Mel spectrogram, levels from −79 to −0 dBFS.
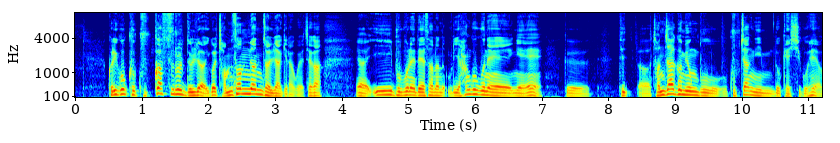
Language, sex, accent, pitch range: Korean, male, native, 115-160 Hz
